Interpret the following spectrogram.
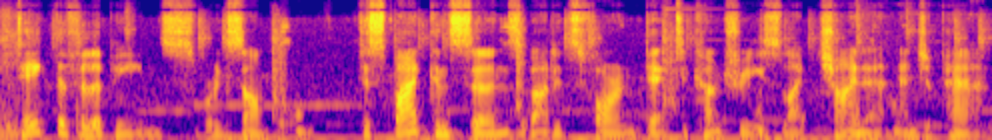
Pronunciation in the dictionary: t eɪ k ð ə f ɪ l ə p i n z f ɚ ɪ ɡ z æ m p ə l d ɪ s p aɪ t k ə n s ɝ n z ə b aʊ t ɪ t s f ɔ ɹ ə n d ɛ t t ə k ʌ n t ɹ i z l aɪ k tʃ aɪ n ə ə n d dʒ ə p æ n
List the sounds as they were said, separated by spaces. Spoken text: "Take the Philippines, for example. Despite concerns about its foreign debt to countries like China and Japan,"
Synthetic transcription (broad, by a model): t eɪ k ð ə f ɪ l ə p i n z f ɚ ɪ ɡ z æ m p ə l d ɪ s p aɪ t k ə n s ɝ n z ə b aʊ t ɪ t s f ɔ ɹ ə n d ɛ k t ə k ʌ n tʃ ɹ i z l aɪ k tʃ aɪ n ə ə n dʒ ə p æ n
